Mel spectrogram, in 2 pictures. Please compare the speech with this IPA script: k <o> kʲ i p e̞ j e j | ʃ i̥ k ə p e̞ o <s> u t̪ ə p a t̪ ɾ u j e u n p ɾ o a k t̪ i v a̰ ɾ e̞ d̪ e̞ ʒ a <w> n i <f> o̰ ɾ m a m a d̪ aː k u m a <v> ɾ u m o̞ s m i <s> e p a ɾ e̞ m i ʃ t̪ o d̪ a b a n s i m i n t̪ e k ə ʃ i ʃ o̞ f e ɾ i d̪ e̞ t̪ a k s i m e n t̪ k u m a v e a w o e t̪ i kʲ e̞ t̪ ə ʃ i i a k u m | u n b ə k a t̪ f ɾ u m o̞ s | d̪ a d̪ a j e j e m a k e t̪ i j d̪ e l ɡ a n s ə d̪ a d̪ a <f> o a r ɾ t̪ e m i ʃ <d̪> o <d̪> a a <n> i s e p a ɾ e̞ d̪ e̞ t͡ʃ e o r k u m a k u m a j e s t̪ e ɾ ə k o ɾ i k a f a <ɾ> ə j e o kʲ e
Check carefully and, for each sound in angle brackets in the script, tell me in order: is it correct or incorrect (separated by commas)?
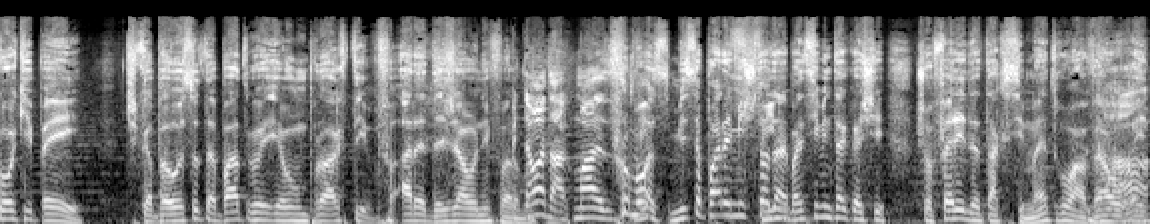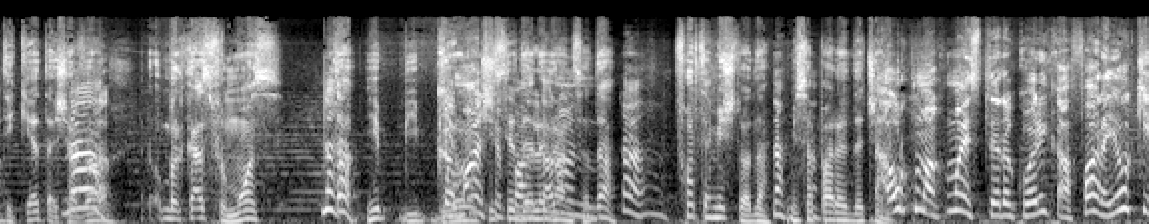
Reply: correct, correct, incorrect, correct, incorrect, correct, correct, incorrect, correct, incorrect, correct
